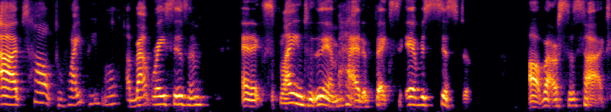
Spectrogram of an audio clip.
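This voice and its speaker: A woman speaks very slowly at a medium pitch, with vocal fry and lively intonation. Her loudness swings widely. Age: 90. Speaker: retired teacher. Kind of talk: panel discussion.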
